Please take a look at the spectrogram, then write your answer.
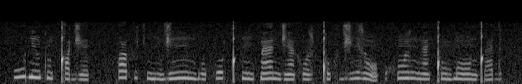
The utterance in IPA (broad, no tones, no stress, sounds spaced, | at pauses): u ɗ ĩ tʷ ẽ ǃ ɒ d͡ʒ e | qʷ i f i t͡ʃ ŋ ɡ ĩ d͡ʒ ĩː m b o f o ǃʰ ĩː k͡p æ̃ n d͡ʒ æ̃ x o z ǃ u f d͡ʒ i z õ | x õ z ŋ ɡ æ̃ ǃ ũ ɓ õː ɡ͡ǃ æ d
